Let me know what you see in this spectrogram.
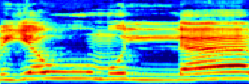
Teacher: میم کو لام سے ملا دیا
